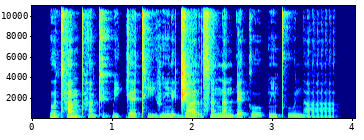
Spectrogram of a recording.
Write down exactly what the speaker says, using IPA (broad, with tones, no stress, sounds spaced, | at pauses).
ʊ˦ tʰ a˦ m pʰ ã˨ kʼ ɪ˦ k͡p i˦ k ɛ˦ tʰ i˦˨ v ĩ˦ ɾ ɪ˨ d͡ʒ aː˦ r s ã˦ n a˦ n ɗ ɛ˦ k oː˨ p ĩ˦ pʰ uː˨ n aː˨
